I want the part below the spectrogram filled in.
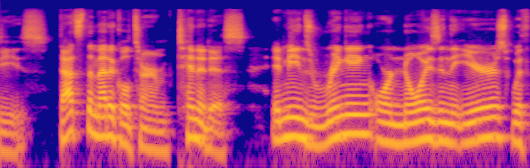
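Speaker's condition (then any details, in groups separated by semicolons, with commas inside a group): No condition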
